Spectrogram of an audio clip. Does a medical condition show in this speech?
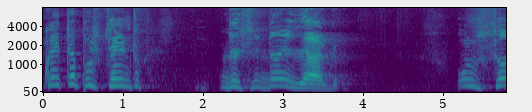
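Yes: cerebral palsy.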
